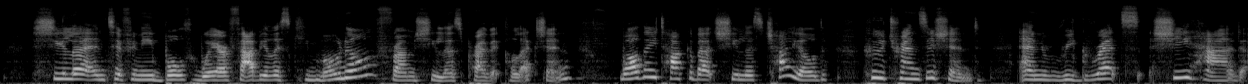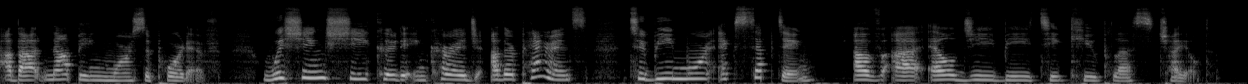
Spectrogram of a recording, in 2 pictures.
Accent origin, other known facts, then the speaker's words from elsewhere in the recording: Hawaii, United States; Growing up in Hawaii, at family gatherings, we were invited to join at the Chinin Family Restaurant in downtown Honolulu's Chinatown.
